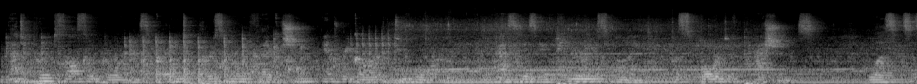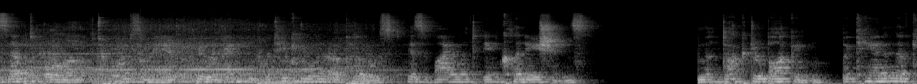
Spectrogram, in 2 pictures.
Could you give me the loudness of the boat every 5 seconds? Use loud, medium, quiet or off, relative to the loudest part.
loud, loud, loud, off.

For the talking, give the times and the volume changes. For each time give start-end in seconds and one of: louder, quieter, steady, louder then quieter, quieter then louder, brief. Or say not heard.
0.1-15.0 steady
16.1-18.3 brief.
